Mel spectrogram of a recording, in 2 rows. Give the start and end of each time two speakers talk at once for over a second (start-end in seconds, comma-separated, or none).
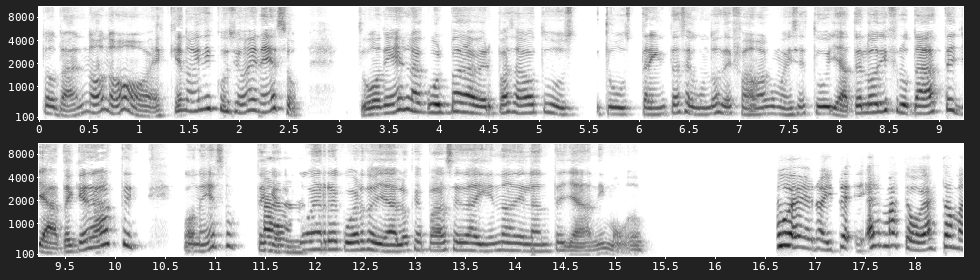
none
